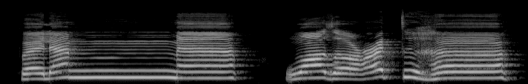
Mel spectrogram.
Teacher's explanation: یہاں میم مشدد ہے تو یہاں پر غنہ ہوگا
